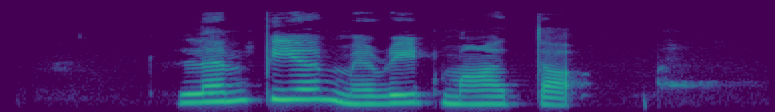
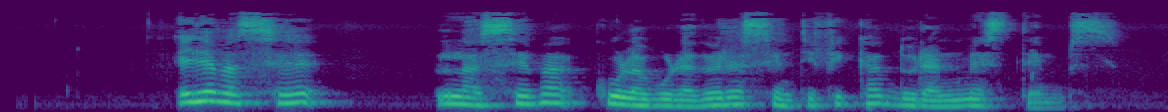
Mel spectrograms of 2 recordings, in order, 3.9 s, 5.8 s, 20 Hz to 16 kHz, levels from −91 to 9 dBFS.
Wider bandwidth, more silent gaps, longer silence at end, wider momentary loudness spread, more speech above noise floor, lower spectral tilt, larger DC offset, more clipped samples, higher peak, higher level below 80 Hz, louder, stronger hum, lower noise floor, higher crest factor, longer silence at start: about the same, 11.5 kHz vs 11.5 kHz; neither; first, 0.45 s vs 0.25 s; second, 6 LU vs 10 LU; about the same, 43 dB vs 45 dB; about the same, -4.5 dB/octave vs -4 dB/octave; neither; neither; second, -16 dBFS vs -12 dBFS; second, -90 dBFS vs -80 dBFS; second, -31 LUFS vs -28 LUFS; neither; about the same, -74 dBFS vs -73 dBFS; about the same, 18 dB vs 18 dB; about the same, 0.9 s vs 0.9 s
